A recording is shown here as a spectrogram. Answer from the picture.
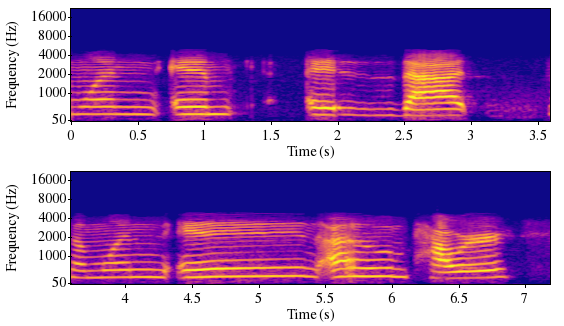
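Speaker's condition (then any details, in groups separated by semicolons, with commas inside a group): Cerebral palsy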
